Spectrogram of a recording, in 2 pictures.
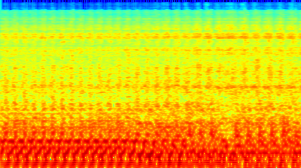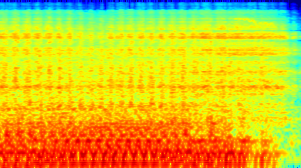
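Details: Toyota Camry engine swapped into a demolition derby car, first start, EGR delete, new simple wiring harness: loud, uneven chugging idle around three or four beats a second, then dies; seems to be over-fueling, possibly a bad sensor.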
